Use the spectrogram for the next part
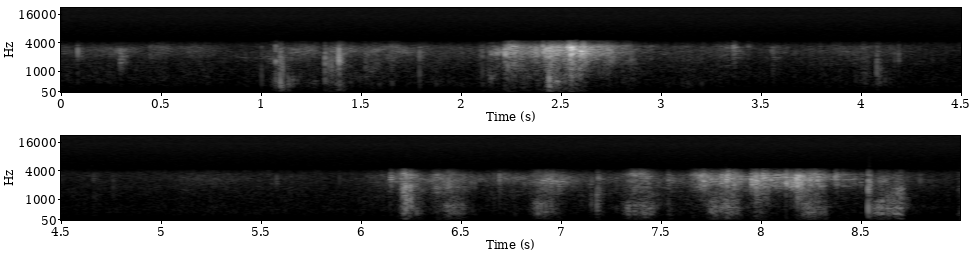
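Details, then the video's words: Hedgehogs making disturbing noises, recorded on a mobile phone: bursts of rough, hissy huffing and clicking sounds in clustered runs, a loud snort-like burst near the start, a quiet pause of about two seconds, then renewed rapid chuffing. "Hedgehogs making disturbing noises"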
